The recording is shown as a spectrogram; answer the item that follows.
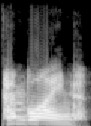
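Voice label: blinded, swat female; vo; Counter Strike Model Pack; CS:GO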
